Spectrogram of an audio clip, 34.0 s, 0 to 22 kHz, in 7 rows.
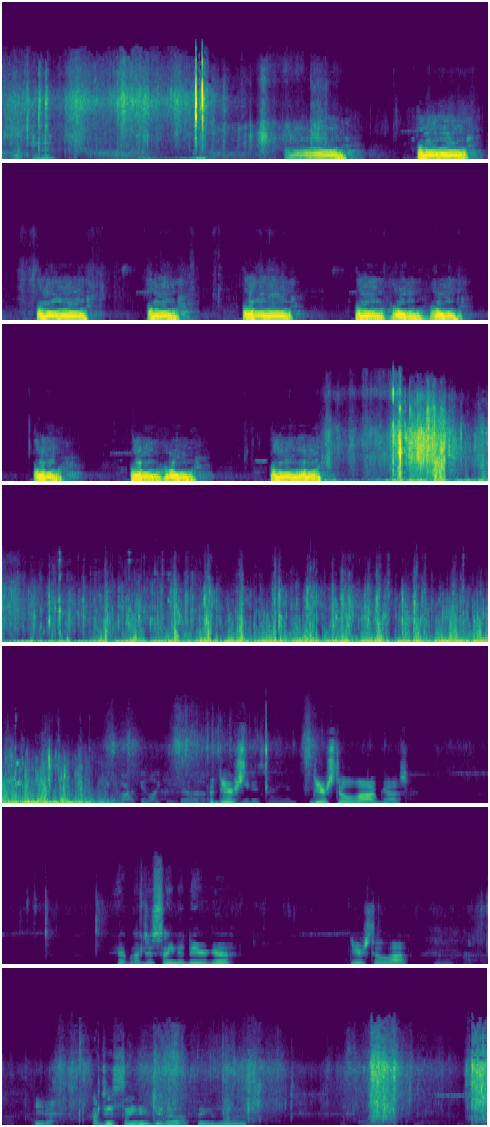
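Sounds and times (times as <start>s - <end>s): dog crashing through brush and leaves: 13.0s - 15.1s.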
